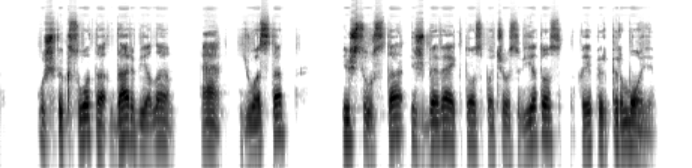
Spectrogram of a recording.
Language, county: Lithuanian, Kaunas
